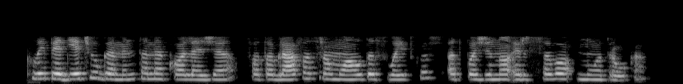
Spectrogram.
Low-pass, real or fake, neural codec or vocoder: 3.6 kHz; real; none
